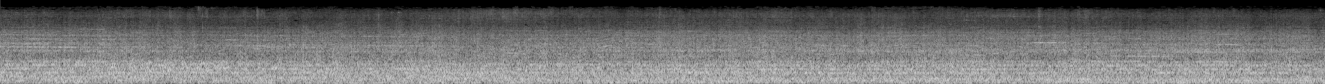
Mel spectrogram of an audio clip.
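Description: Freight train cars rolling past close by: a steady rumble and clatter of steel wheels on rail, with a few thin, steady, high squealing tones over it.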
